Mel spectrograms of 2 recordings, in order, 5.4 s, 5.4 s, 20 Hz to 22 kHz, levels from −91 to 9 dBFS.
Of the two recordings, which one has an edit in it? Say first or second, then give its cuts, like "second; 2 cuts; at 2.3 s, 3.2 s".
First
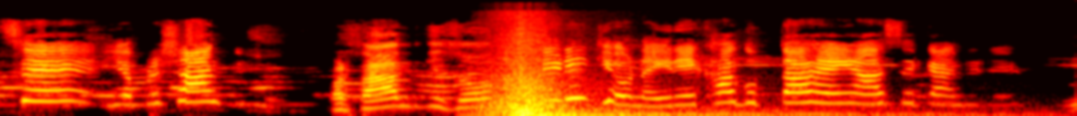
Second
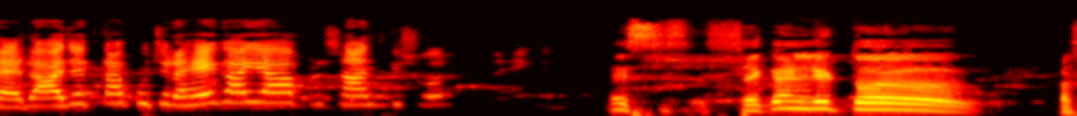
first; 1 cut; at 2.6 s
